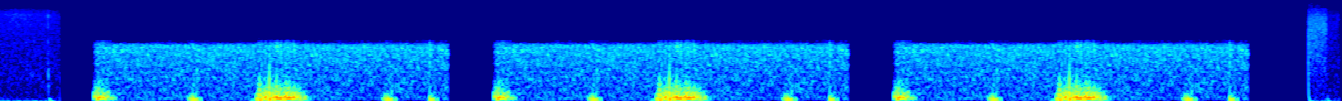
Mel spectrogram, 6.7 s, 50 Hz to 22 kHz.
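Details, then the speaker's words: Heart auscultation demonstration of an aortic regurgitation murmur, caused by poor closure of the aortic valve with backflow in diastole: repeating heart sound cycles at about 30 a minute with a soft, continuous, blowing diastolic murmur between beats. "Já no sopro por insuficiência aórtica, ocorre o refluxo sanguíneo por mau fechamento da válvula. Ela ocorre na diástole."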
